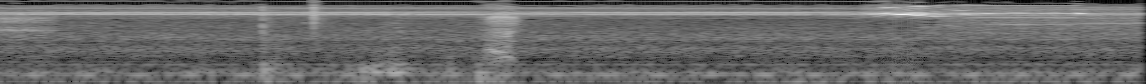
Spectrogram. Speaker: You will hear some beeps, it means motor is properly connected When I move the throttle stick the motor spins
